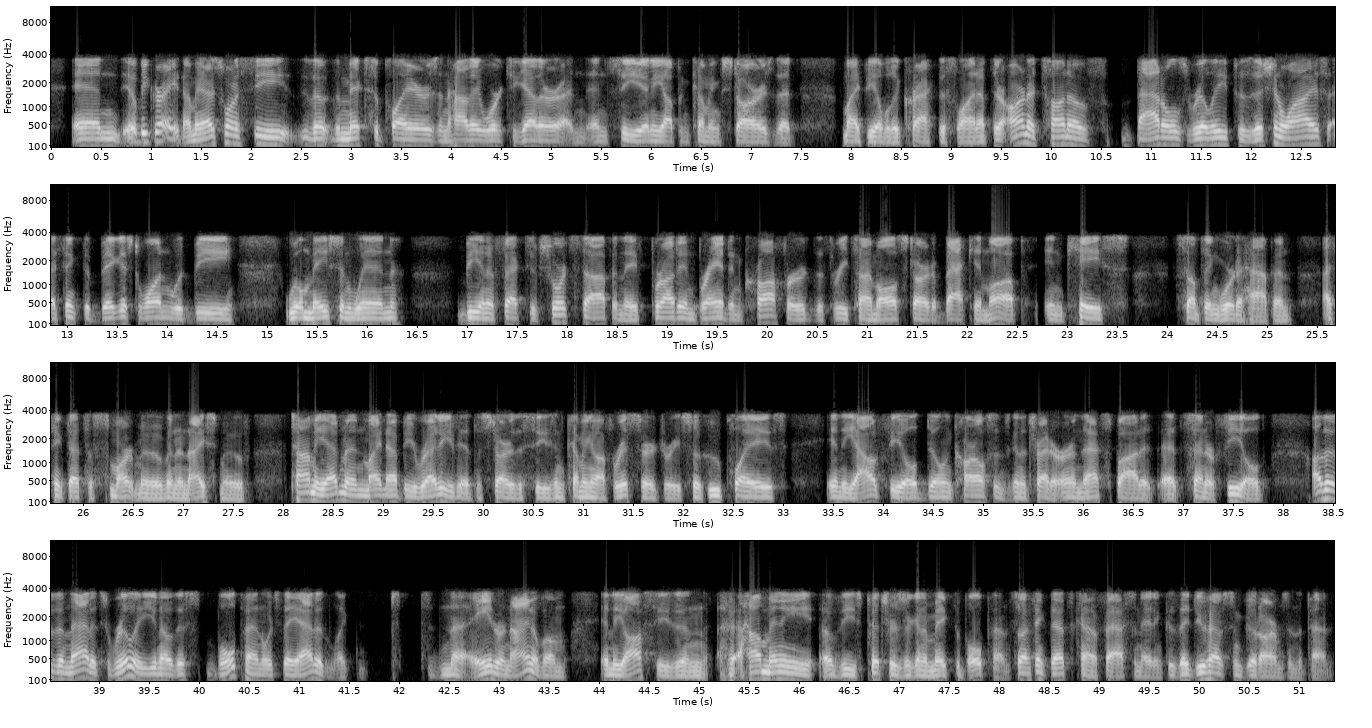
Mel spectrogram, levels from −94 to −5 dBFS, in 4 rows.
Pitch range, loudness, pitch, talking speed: 85-105 Hz, -24 LUFS, 95 Hz, 205 wpm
